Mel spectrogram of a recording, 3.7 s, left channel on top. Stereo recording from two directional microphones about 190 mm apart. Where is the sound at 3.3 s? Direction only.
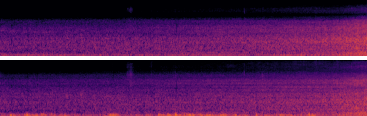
35° right (ahead or behind).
